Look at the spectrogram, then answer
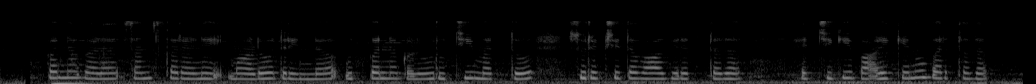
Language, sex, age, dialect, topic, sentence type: Kannada, female, 25-30, Dharwad Kannada, agriculture, statement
